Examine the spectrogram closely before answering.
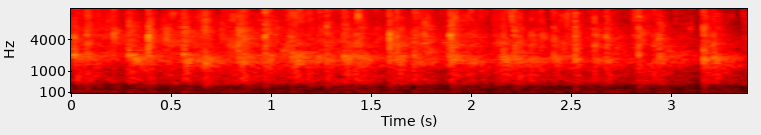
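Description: An audience claps steadily throughout, a dense, sustained wash of many hands applauding at a fairly loud, even level with no voices over it.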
